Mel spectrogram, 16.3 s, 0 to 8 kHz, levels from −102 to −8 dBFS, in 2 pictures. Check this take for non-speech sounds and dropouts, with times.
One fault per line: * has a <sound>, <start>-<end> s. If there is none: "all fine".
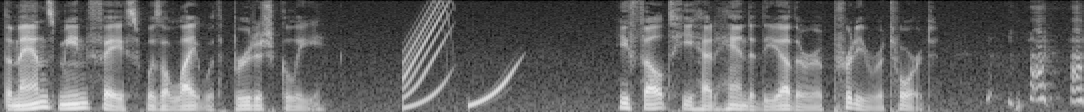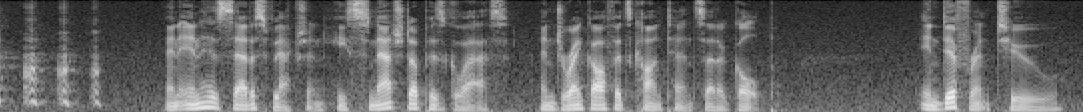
* has a chirp, 3.0-3.9 s
* has a laugh, 7.4-8.9 s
